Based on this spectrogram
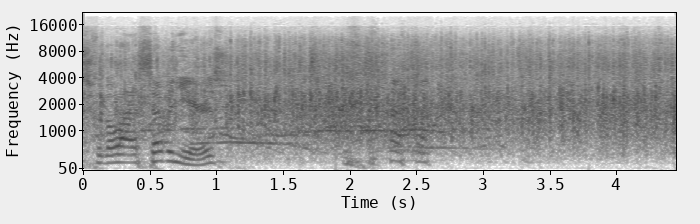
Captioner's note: applause and cheering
